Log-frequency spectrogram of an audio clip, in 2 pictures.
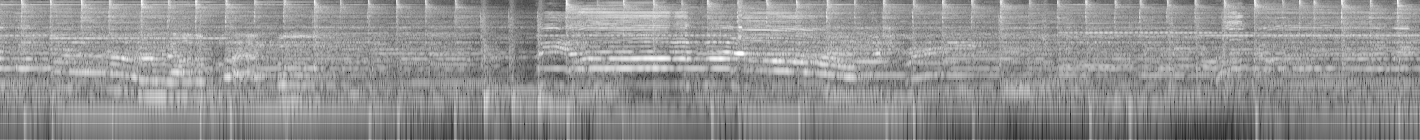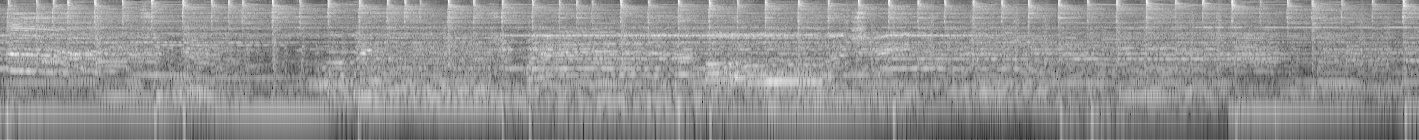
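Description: A live rock band playing: a man singing into a microphone over electric guitar, acoustic guitar, keyboard and drum kit. The singing comes in phrases with sliding pitch, and the instruments continue between them.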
